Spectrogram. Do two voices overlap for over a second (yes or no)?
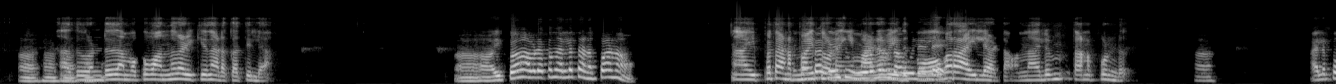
yes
